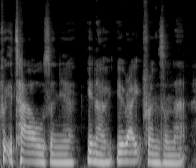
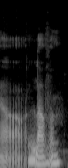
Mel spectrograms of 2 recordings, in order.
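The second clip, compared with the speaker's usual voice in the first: soft, lower tender "Oh, I love 'em"; fond sigh; 5 semitones lower, 6 dB quieter than usual. Retold or imitated. Thinking fondly of the kittens, soft and tender. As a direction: melt over the kittens.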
